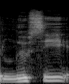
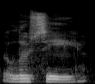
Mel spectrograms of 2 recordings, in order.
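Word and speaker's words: LWCY: name of the creator it's l w cy so it looks like it should be Lucy except it's LW Lucy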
